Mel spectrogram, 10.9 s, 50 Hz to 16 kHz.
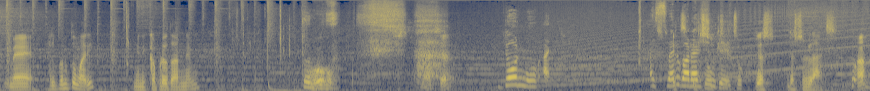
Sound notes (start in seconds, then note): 2.8 Sucks teeth; 4.4 Exhales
